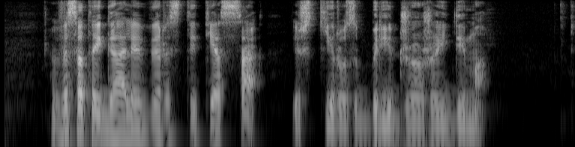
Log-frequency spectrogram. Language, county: Lithuanian, Vilnius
